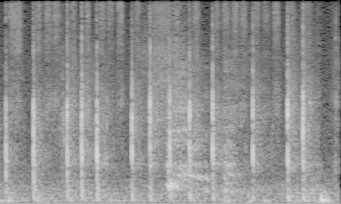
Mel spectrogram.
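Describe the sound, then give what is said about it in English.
Chalk writes on a lecture blackboard: a quick, uneven series of many sharp taps and short scratchy strokes, with no voices. “Supposing we write down the functional version, functional meaning in the old style, okay, of factorial by an iterative process.”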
